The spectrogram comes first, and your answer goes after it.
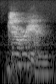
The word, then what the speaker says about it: Jurian: So I'm just curious, like, how is it pronounced? Jurian.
